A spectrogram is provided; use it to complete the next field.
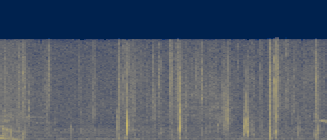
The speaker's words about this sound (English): It says Helderberg Brewery down this way. So we're gonna walk down the steps.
